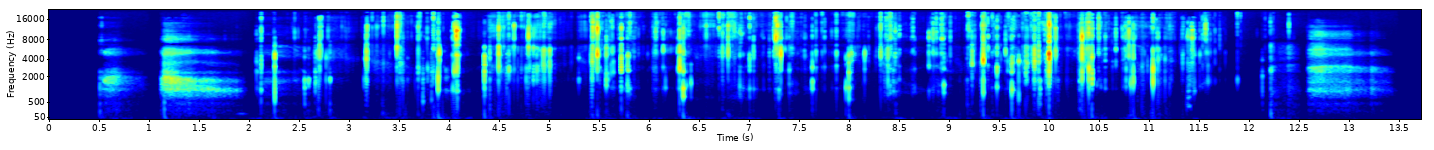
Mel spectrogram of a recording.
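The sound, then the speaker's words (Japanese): Wet saliva mouth sounds close to the ear, as in ASMR: many quiet clicks, smacks and crunchy chewing noises in an irregular patter. Soft breathy exhales open and close the sequence. “ほら またお耳に唾液の音聞かせてあげます。”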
